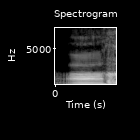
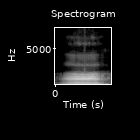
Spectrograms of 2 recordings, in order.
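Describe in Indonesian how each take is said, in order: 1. Vokalnya sengau, ada udara keluar lewat hidung. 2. Vokalnya sengau, ada udara keluar lewat hidung.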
